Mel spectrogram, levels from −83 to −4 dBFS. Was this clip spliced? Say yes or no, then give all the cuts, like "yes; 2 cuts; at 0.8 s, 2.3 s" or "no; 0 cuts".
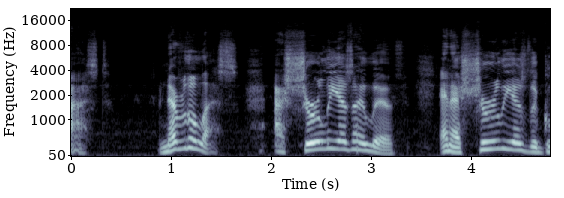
no; 0 cuts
